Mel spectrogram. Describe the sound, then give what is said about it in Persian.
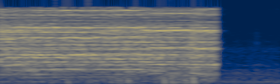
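A mobile phone ringtone goes off during a talk. It plays as a loud, sustained electronic tone with dense harmonics, then cuts off abruptly after about one and a half seconds, leaving near silence. “عذرخواهی میکنم، یه زنگ خورد موبایل من.”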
